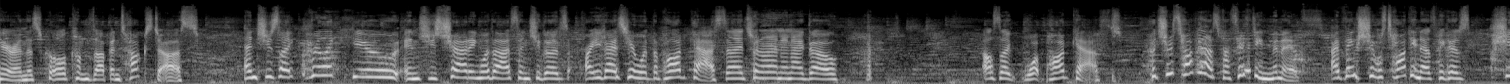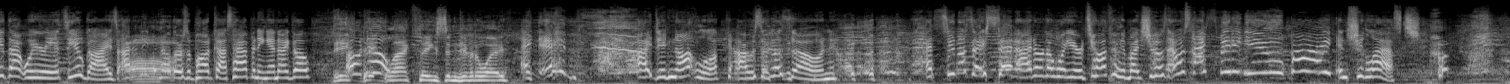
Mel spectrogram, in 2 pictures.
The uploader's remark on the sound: To end this bundle of episodes recorded at American Social, we are going out with a bang! Recorded at American Social Las Olas.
